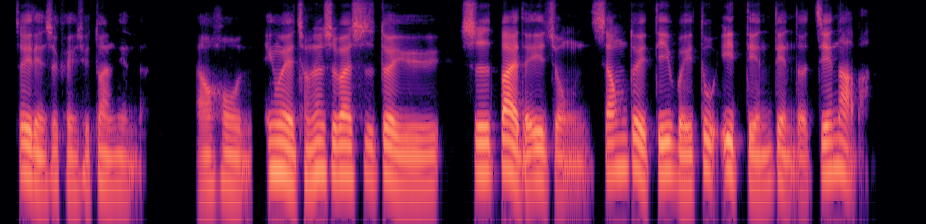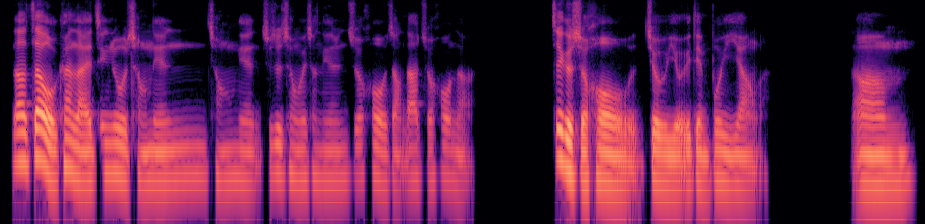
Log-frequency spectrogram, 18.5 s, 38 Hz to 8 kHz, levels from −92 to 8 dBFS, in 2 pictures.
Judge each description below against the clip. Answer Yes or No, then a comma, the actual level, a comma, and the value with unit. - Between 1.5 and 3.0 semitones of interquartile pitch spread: No, average, 4.0 semitones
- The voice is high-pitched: No, low, 110 Hz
